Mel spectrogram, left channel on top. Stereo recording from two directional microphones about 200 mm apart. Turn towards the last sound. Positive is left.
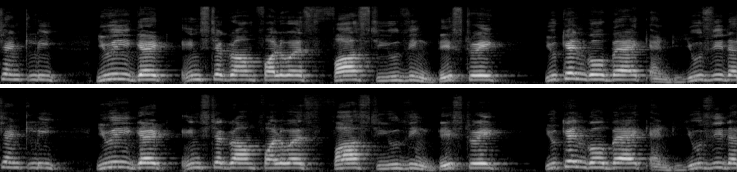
turn(degrees=30)  # may be behind; listen again after turning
